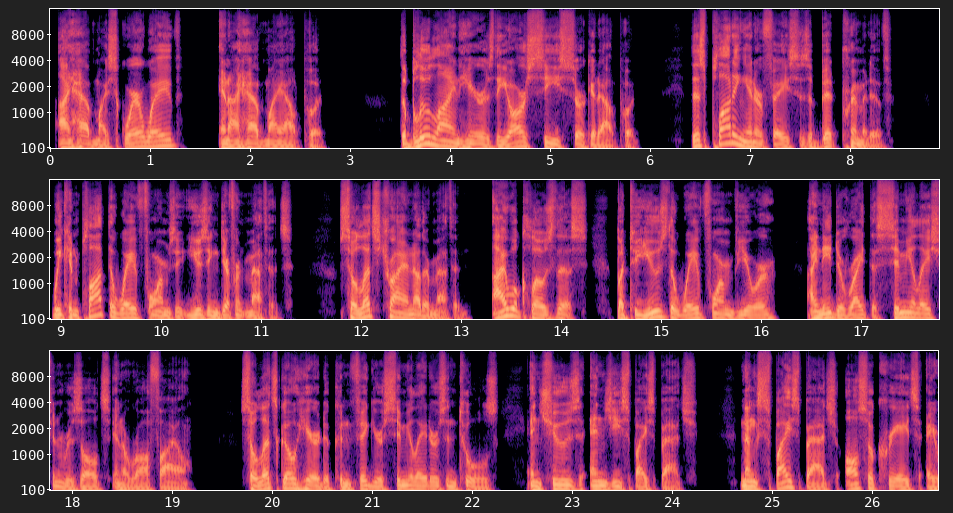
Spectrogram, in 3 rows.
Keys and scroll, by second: 0.1 Return.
